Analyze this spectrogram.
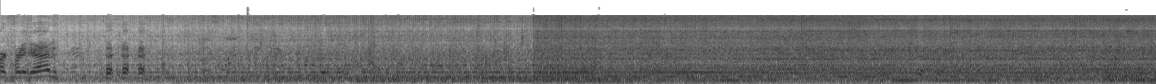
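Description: A small boat motor drones across the water.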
